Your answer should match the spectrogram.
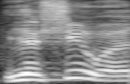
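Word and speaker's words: Yeshua (ישוע): Yeshua is how you pronounce Joshua in Hebrew.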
